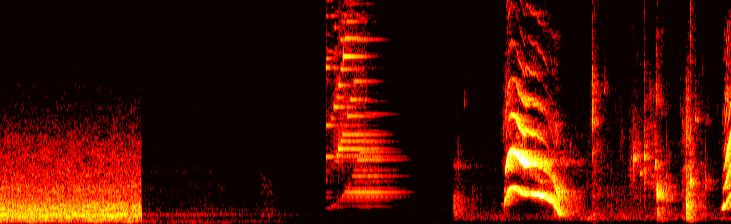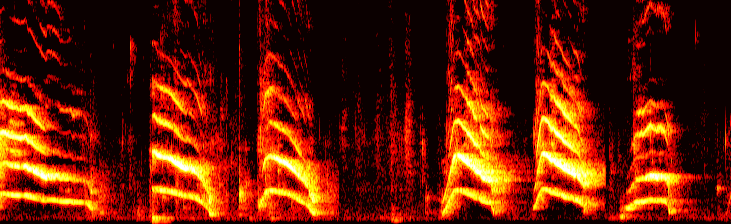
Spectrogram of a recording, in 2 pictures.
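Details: Cat at bath time indoors, a brief watery splash, then a run of about eight high, plaintive meows, each sliding downward in pitch, coming roughly every second with short gaps of silence.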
